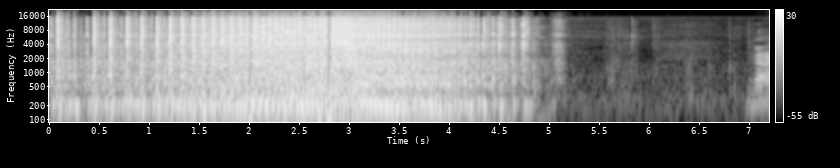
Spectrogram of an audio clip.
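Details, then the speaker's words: Briggs Intek engine on a racing tractor with stock throttle, primed with gas down the intake: catches and runs a few seconds, then fades and dies; not getting fuel from the carb, fuel starvation. "nasty so still not getting gas but uh stay tuned it will run"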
